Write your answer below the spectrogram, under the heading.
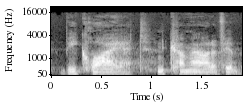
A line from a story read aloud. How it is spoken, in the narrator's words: he dropped his voice and almost whispered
